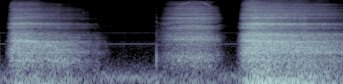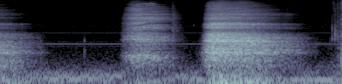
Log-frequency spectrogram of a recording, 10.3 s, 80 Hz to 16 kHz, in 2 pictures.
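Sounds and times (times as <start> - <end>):
slow relaxed breathing with long airy exhales: 0.0 - 1.6, 2.3 - 5.9, 6.9 - 9.9.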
